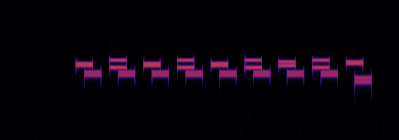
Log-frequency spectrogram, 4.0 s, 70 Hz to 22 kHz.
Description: Multi-frequency trunk signalling (R2, with the far end's replies), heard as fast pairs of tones, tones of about 170 ms. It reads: 373737576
